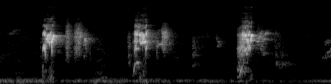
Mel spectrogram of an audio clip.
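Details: Javan myna learning to sing gives three loud, harsh, scratchy bursts about one second apart, each with a short trailing rattle, over faint low background hum.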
